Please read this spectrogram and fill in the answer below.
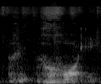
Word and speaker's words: gooi: Hoying is actually with a G. The way we spell it is Gooi. Hoy.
